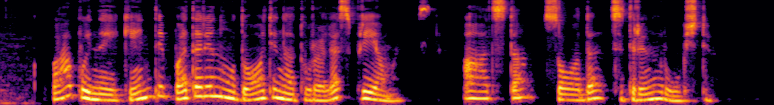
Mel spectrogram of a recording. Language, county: Lithuanian, Vilnius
